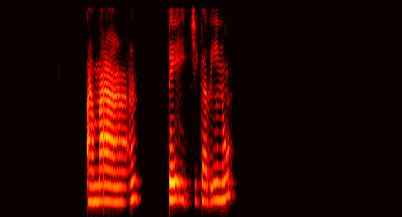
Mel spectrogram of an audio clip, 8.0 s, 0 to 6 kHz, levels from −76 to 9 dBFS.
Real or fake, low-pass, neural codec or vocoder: fake; 5.4 kHz; codec, 24 kHz, 3 kbps, HILCodec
